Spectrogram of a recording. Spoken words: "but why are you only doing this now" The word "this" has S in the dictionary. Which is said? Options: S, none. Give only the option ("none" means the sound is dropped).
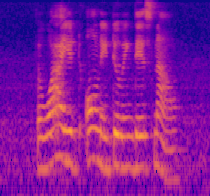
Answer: S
